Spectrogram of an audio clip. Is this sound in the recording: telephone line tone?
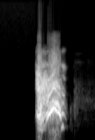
no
